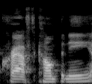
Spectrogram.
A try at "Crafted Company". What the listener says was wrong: At Crafted Company. There's like a D snuck in there. Crafted with No E. Crafted.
